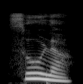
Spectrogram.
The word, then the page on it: ಸೋಳ: kannada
